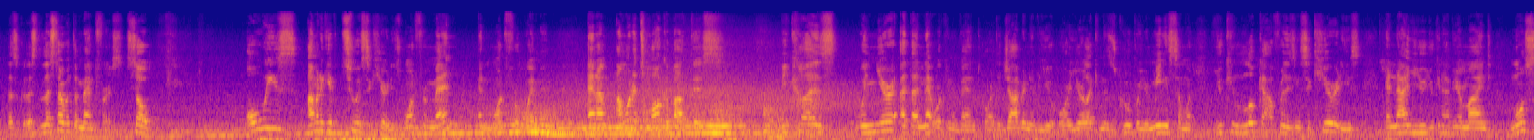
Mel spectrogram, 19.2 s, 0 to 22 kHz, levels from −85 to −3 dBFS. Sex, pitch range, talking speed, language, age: male, 120-160 Hz, 215 wpm, English, 20-39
